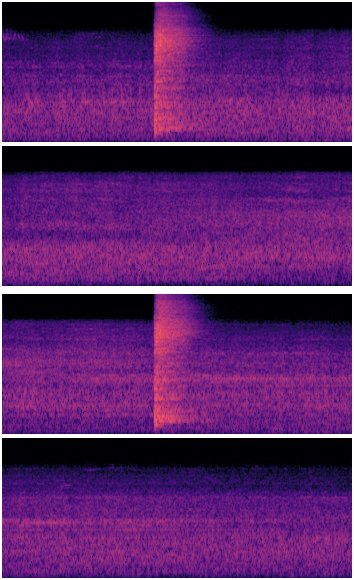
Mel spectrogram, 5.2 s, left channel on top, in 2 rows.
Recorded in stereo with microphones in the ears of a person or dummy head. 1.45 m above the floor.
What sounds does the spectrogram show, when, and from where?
1.1 s a snare drum: centre (ahead or behind), 0.8 m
